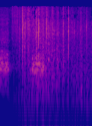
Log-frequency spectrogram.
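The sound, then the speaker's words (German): A few birds, startled by someone shouting and clapping hands loudly, burst into flight: a quick irregular flurry of sharp wingbeats flapping, with brief squawking calls mixed in. No one speaks. “Ein paar Vögel ließen sich von ihm aufschrecken und flatterten davon.”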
